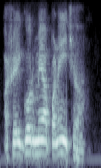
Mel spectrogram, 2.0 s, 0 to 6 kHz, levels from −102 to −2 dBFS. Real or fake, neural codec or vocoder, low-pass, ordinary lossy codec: real; none; 5.4 kHz; Opus, 24 kbps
